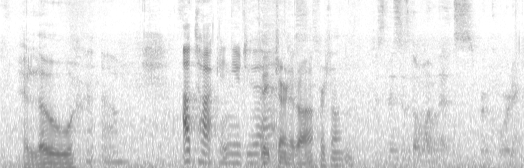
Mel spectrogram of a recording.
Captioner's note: voiceover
